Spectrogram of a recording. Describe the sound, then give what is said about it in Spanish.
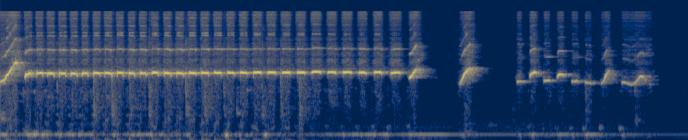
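Loud, piercing whistling: a long run of rapid trilled blasts for about five seconds, then a brief pause and a few shorter warbling whistles, with a faint low hum underneath. “vamos a conversar eh, con los chiflidos y todo.”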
